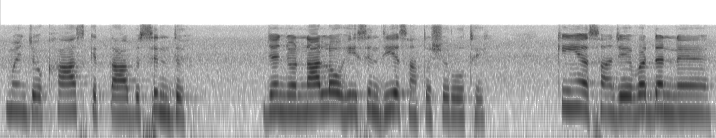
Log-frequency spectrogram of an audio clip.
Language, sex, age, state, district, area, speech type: Sindhi, female, 45-60, Maharashtra, Thane, urban, spontaneous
